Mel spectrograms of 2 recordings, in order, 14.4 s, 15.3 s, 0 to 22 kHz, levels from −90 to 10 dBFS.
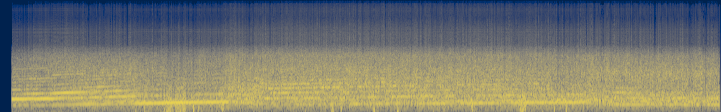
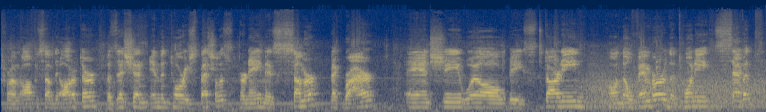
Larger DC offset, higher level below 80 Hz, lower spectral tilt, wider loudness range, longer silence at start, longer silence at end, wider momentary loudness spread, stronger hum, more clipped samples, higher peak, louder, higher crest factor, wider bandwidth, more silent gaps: neither; first, -26 dBFS vs -48 dBFS; first, -6.5 dB/octave vs -3.5 dB/octave; about the same, 1 LU vs 2 LU; first, 0.25 s vs 0 s; about the same, 0 s vs 0 s; second, 2 LU vs 9 LU; neither; first, 6% vs under 0.1%; about the same, 0 dBFS vs -2 dBFS; first, -4 LUFS vs -15 LUFS; second, 4 dB vs 14 dB; second, 11 kHz vs 16.5 kHz; neither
